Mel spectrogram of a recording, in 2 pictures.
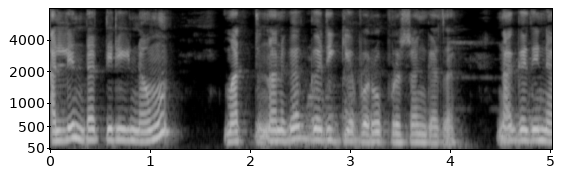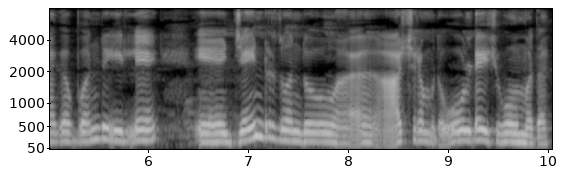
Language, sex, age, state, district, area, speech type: Kannada, female, 60+, Karnataka, Gadag, rural, spontaneous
